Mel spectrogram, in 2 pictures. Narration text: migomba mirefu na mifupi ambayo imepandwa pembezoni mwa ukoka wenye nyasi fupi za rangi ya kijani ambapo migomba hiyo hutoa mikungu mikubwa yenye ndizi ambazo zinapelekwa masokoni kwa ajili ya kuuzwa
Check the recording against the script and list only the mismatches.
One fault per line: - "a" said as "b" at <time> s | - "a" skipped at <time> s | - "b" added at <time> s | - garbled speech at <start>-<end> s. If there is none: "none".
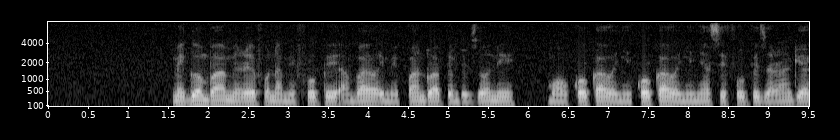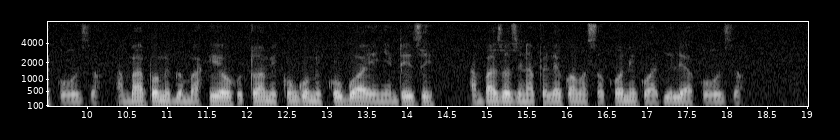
- "ukoka wenye" added at 7.3 s
- "kijani" said as "kuuzwa" at 9.5 s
